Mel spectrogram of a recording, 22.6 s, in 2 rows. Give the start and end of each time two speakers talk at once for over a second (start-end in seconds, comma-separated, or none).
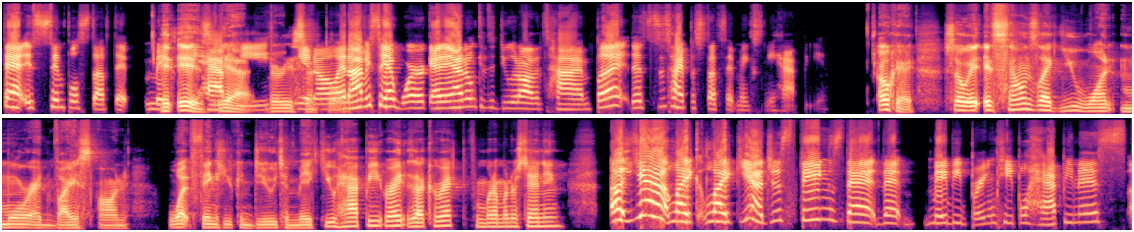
1.6-3.5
